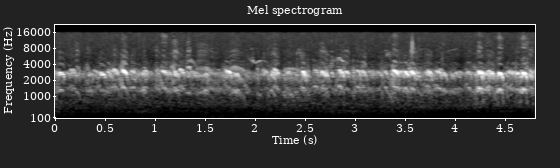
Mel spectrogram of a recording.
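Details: At sunset in Zambia, a flock of Carmine bee-eaters circles nest tunnels dug in a cliff while searching for insects for their chicks. Many overlapping harsh, trilling calls form a steady, unbroken chorus.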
